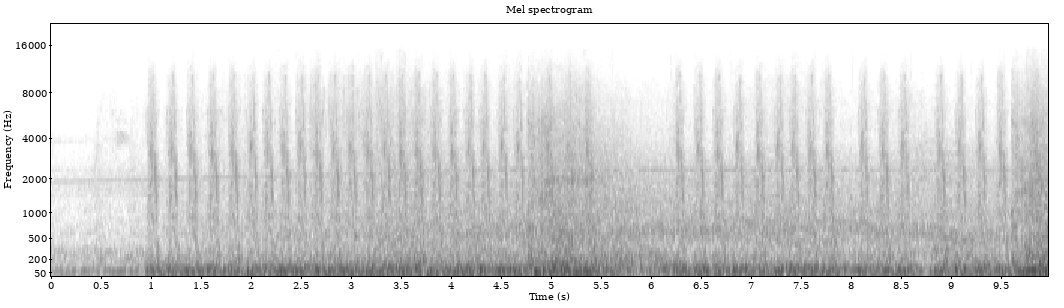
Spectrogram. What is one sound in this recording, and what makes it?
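Rapid bursts of gunfire rattle on and on.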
